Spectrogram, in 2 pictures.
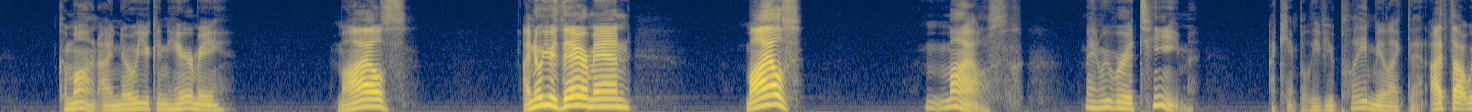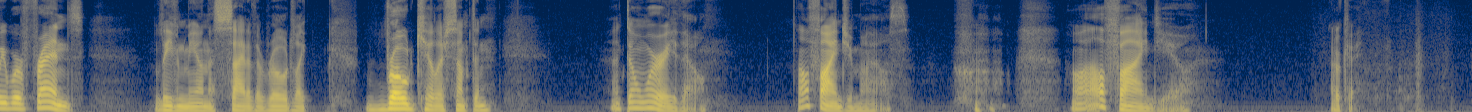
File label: Phone Call; Broken Road ADR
